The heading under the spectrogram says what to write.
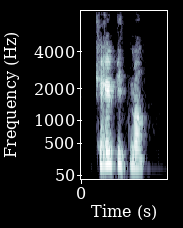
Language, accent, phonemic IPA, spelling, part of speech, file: French, Canada, /kʁe.pit.mɑ̃/, crépitements, noun, LL-Q150 (fra)-crépitements.wav
- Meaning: plural of crépitement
